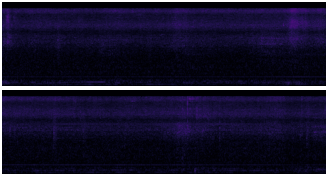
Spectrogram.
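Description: Rabbits shuffle and rustle softly through grass.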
